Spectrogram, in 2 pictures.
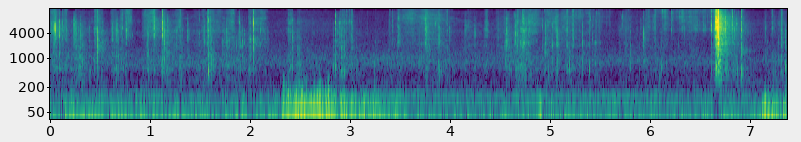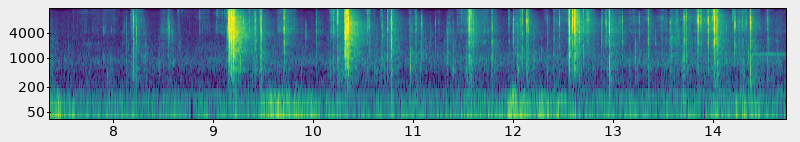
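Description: Plastic bag crinkling and being torn open by hand, with scattered sharp crackles and a few low bumps from handling; the loudest bump comes about two and a half seconds in.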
